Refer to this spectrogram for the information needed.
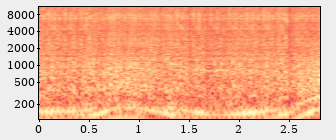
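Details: BMW 325i E30 M20 at cold idle just after first-ever valve clearance adjustment to factory values: steady fast light tappet ticking, louder than before adjustment; idle higher than previously.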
